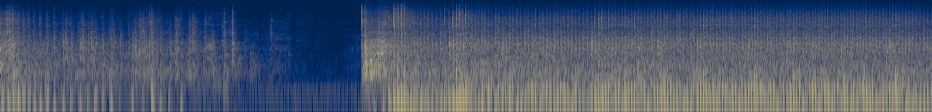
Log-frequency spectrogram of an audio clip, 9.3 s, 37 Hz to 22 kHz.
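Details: Allis-Chalmers C tractor with a Woods L59 belly mower at its first start of the year. The engine catches and settles into an even, steady idle with no knocks or misses; it sounds normal.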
